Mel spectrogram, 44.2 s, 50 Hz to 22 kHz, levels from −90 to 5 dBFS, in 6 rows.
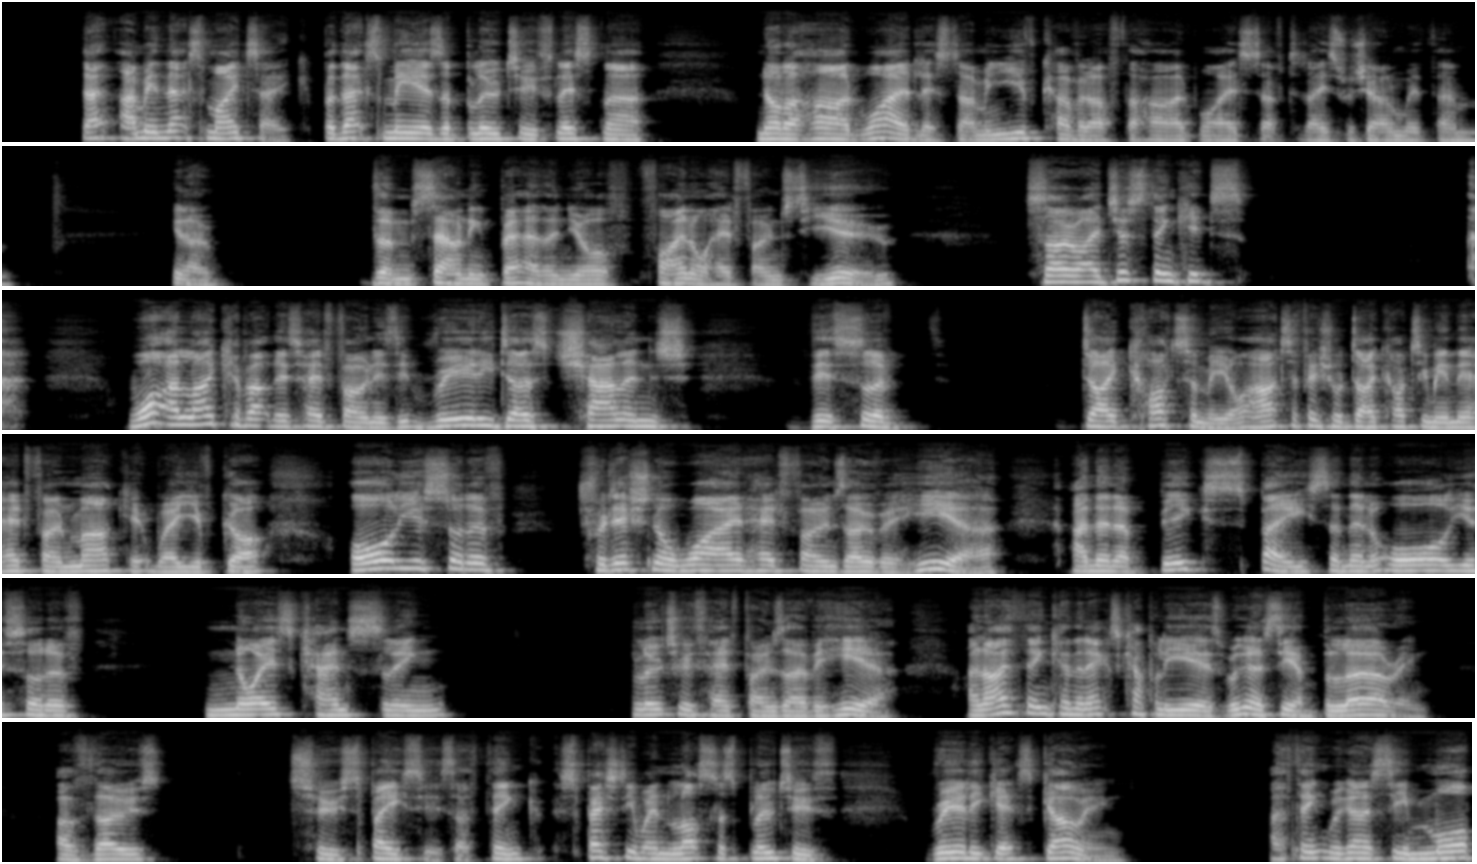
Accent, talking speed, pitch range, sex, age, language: British, 180 wpm, 135-170 Hz, male, 30-49, English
